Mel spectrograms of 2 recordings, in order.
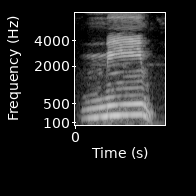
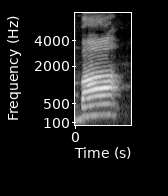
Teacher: میم ہونٹ کے خشکی والے حصے سے ادا ہوتا ہے، اور با جو ہے ہونٹوں کے تری والے حصے سے یعنی اندر والے ہونٹ کے جو حصے ہیں ان سے ادا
